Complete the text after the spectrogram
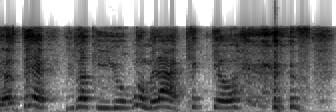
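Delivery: hammed-up threat breaking into laughter; pissed. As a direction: imitate an angry customer, dragging out the last words. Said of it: "he's pissed at this point".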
